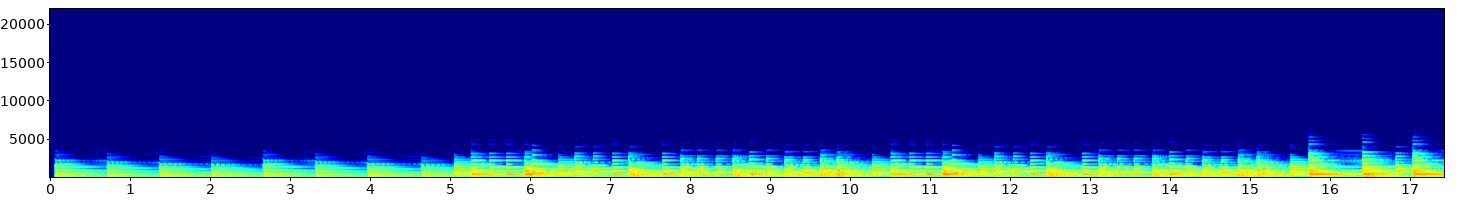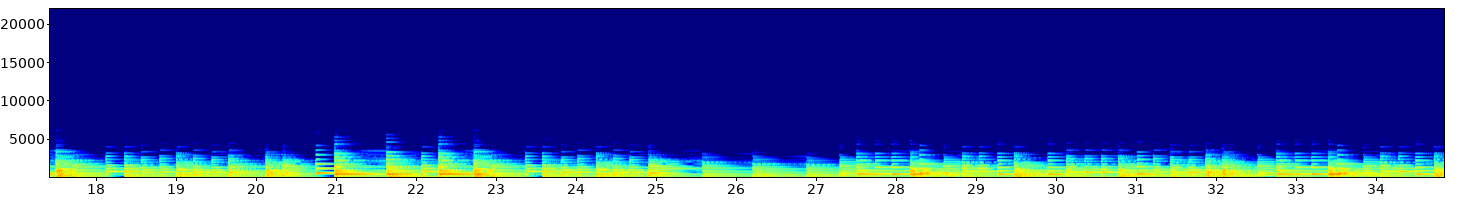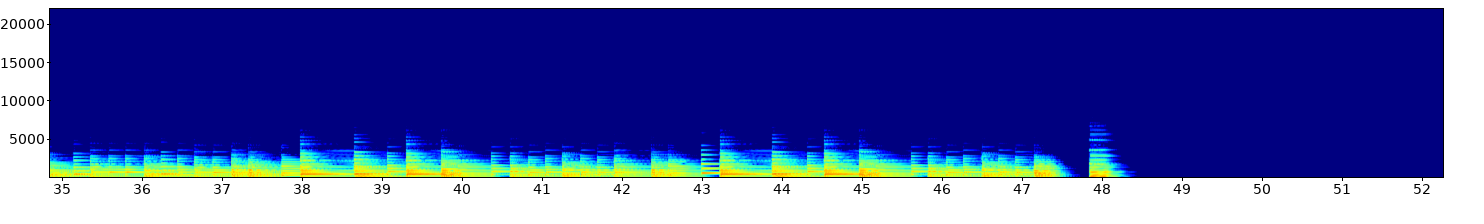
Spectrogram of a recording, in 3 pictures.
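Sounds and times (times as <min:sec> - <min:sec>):
easy piano music: 0:00.0 - 0:48.4.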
